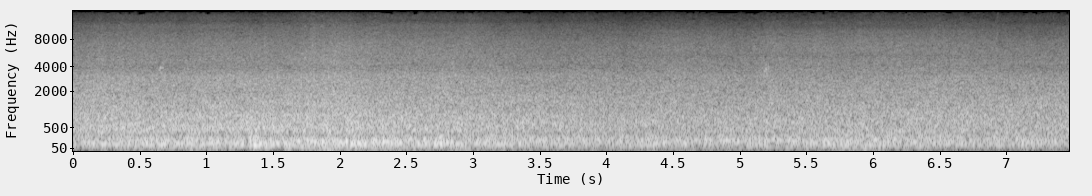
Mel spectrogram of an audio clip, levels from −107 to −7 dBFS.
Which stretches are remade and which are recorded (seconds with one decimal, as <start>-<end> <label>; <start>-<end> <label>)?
0.0-1.3 recorded; 1.3-2.3 remade; 2.3-7.5 recorded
